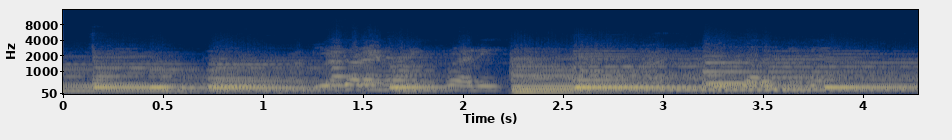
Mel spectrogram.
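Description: Piano playing slow, held chords that change every second or so, with a voice briefly singing along a little after a second in. The sound breaks off for an instant just after two seconds before the next chord comes in.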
